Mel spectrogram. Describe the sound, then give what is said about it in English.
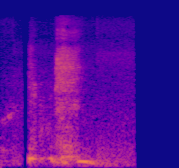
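A single sneeze: a sharp, voiced burst with a breathy, hissing spray that lasts about a second before cutting off into silence. “Bless you.”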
